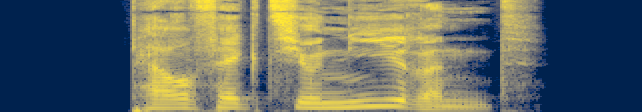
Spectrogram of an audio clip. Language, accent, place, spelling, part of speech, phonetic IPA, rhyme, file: German, Germany, Berlin, perfektionierend, verb, [pɛɐ̯fɛkt͡si̯oˈniːʁənt], -iːʁənt, De-perfektionierend.ogg
- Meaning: present participle of perfektionieren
